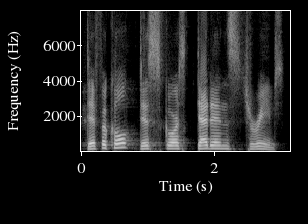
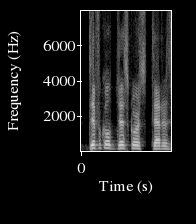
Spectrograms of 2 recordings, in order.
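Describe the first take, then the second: First: It is said at a normal pace. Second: It is said as fast as possible.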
